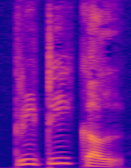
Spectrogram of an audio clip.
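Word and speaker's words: critical: দেবো তাহলে কি দাঁড়াবে সি আর আই ক্রি টি আই টি সি এ এল কাল ক্রিটিকাল বোঝা যাচ্ছে রুলসে আছে তবুও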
